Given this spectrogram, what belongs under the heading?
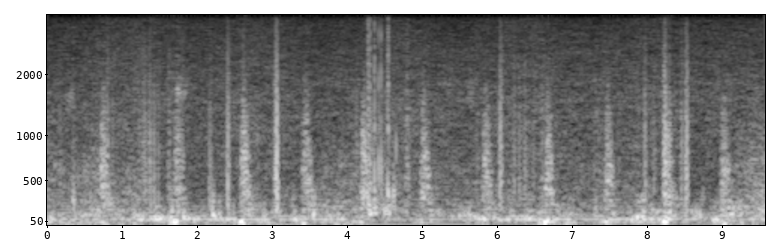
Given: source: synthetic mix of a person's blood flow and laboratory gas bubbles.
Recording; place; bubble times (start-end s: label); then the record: Doppler ultrasound of blood flow; subclavian vein
0.33-0.41 s: bubbles
4.18-4.70 s: bubbles
From the record:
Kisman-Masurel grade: 122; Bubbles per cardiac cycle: 1 to 2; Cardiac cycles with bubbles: 10 to 50%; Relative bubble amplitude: moderate (0.250 to 0.450); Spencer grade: 2 (many but less than half of the cardiac periods contain bubble signals, singularly or in groups); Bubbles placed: anywhere in the cardiac cycle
